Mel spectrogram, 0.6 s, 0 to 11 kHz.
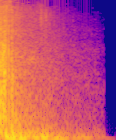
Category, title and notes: Instrument samples > Synths / Electronic
JC Kick 05
Just a dariacore kick.
kick, percussion, kick-drum, drum-kit, bass-drum, drum, one-shot, sample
